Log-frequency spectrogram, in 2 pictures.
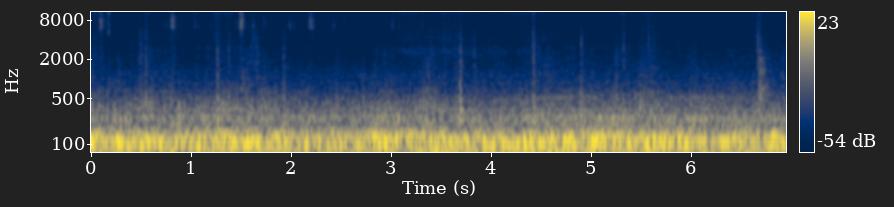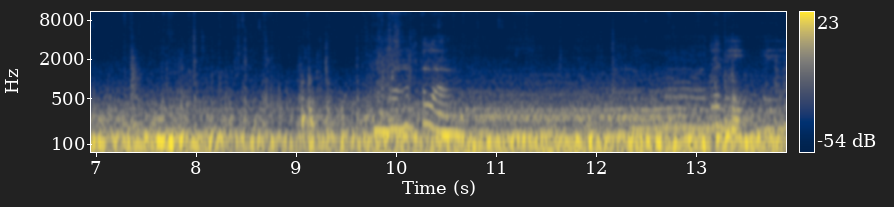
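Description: A car's engine and tyres rumble on a paved road, heard from inside.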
